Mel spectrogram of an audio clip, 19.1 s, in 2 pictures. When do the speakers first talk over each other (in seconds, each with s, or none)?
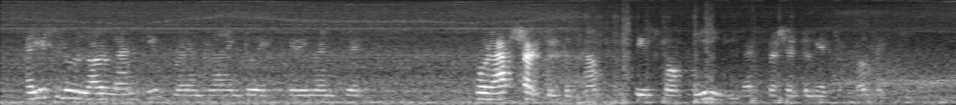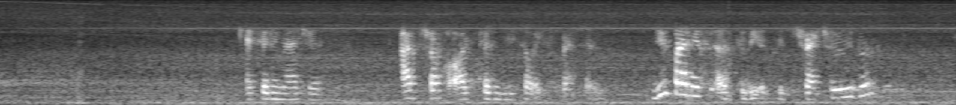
none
